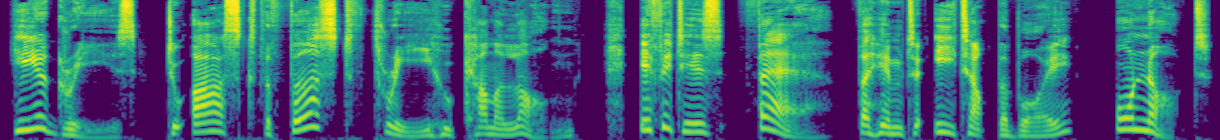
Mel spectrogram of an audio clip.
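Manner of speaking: ordinary delivery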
